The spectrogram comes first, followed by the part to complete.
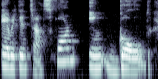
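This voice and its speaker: Heard on a very clean recording with a silent background, a woman with a Puerto Rican accent speaks at a fairly slow pace with lively intonation. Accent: Puerto Rican Spanish accent, noticeable. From Puerto Rico. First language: Spanish. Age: 50s. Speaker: business coach and real estate broker. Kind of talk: livestream motivational talk. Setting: livestream on camera. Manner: animated.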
